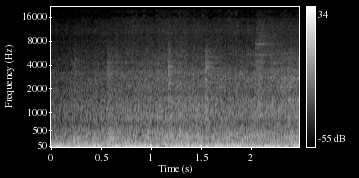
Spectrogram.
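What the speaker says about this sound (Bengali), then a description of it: "এক পাশে ট্রেন যাচ্ছে আর এক পাশে আমরা" A train rolls past alongside a motorbike ride on the road to Shahagola, its steady heavy rumble and faint rail clatter close and continuous, with no talking.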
